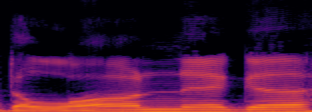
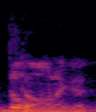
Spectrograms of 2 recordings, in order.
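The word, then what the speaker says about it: Dahlonega: Oh, then see there's all these like little things like here's a Bigfoot story called Horror in Donga. How do you say that? Delana. Delana, Georgia over there.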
